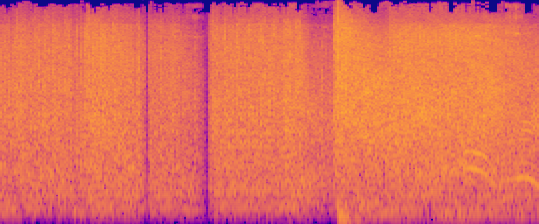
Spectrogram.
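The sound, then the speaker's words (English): Heavy gunfire inside a house, with bullets ripping through the walls: loud, dense volleys of rapid shots run without pause, and a sharper, heavier blast strikes partway through. “There were bullets ripping through the walls.”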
